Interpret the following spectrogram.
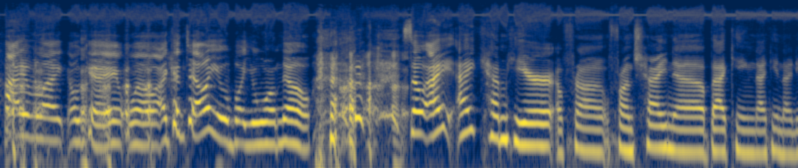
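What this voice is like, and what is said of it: Non-native English accent. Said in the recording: “as you can tell from my name and my accent, I was born and raised, obviously not in St. Louis”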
